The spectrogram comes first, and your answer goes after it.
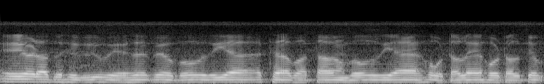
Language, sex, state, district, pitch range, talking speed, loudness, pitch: Punjabi, male, Punjab, Kapurthala, 105-110 Hz, 230 wpm, -15 LUFS, 105 Hz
